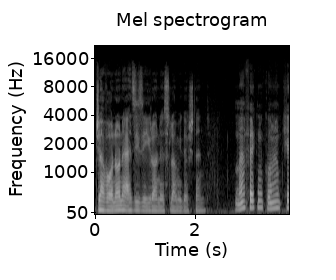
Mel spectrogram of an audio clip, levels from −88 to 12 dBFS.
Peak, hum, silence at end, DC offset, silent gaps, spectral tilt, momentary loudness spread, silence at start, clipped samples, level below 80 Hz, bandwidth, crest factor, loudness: -10 dBFS; none; 0 s; under 0.1%; none; -5 dB/octave; 11 LU; 0 s; under 0.1%; -62 dBFS; 15.5 kHz; 20 dB; -31 LUFS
